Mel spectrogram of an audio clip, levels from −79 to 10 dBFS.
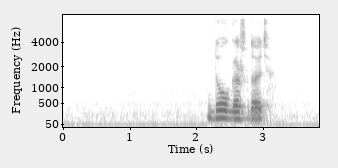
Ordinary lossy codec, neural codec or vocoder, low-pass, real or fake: none; codec, 16 kHz, 4 kbps, FunCodec, trained on Chinese and English, 50 frames a second; 7.2 kHz; fake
